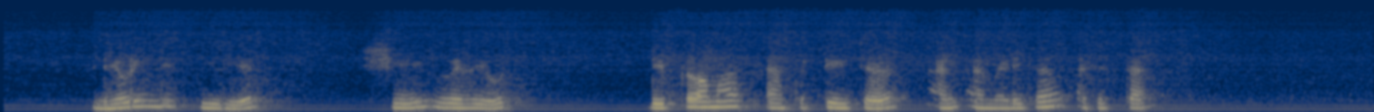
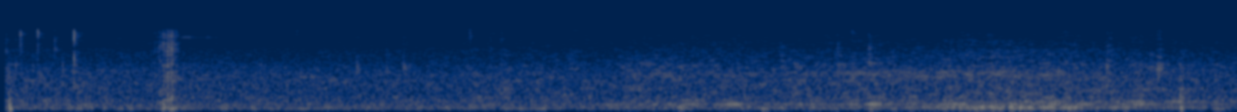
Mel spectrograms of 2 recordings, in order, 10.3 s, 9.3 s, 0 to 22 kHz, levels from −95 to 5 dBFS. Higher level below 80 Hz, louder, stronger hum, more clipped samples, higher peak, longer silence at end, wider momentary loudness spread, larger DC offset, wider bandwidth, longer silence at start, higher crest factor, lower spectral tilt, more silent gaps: first, -72 dBFS vs -84 dBFS; first, -37 LUFS vs -59 LUFS; first, 50 Hz at -55 dBFS vs none; neither; first, -20 dBFS vs -30 dBFS; first, 1.65 s vs 0 s; second, 11 LU vs 14 LU; neither; first, 15.5 kHz vs 7.4 kHz; first, 0.7 s vs 0.05 s; second, 18 dB vs 28 dB; first, -8.5 dB/octave vs -5.5 dB/octave; neither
